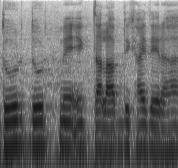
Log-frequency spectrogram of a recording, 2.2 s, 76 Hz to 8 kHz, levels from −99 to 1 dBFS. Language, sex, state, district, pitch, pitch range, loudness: Hindi, male, Uttarakhand, Tehri Garhwal, 130 Hz, 125-135 Hz, -15 LUFS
